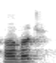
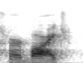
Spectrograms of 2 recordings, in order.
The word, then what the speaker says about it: Herbert: I checked the pronunciation with two or three Britishers, and it's Herbert, not Herbart, as I had previously believed for 60 years almost.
